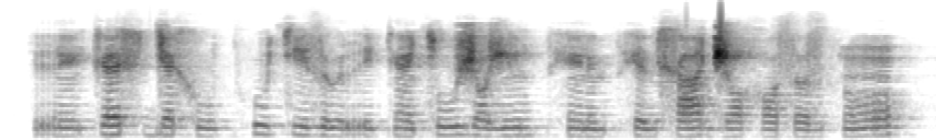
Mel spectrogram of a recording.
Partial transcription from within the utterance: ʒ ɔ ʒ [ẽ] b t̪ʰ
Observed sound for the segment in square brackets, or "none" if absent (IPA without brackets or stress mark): ĩ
